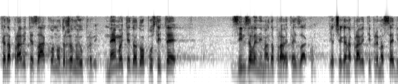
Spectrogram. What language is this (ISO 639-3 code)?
srp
